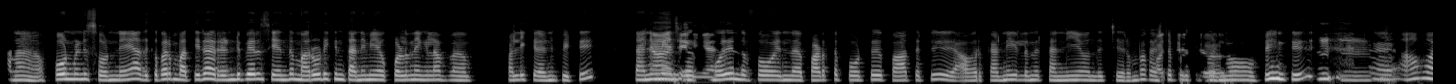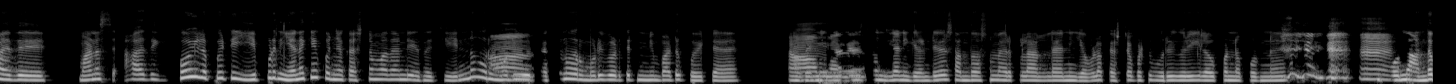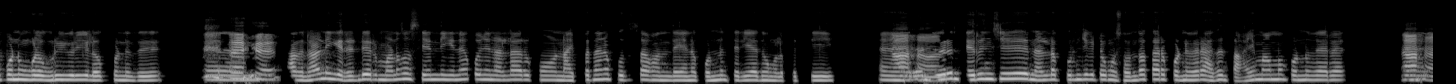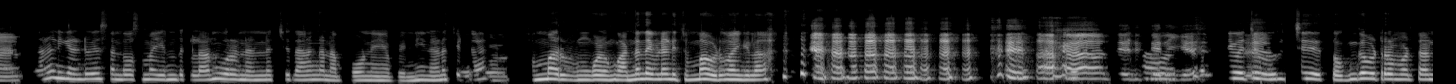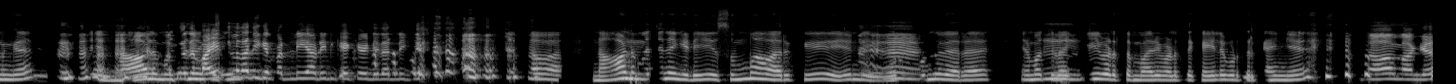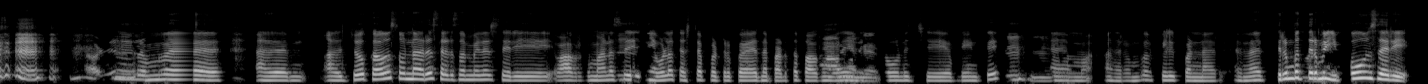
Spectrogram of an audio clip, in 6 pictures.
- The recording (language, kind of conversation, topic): Tamil, podcast, ஒரு படம் உங்களைத் தனிமையிலிருந்து விடுபடுத்த முடியுமா?
- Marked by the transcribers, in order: other background noise; tapping; "கண்ணுல" said as "கண்ணீர்ல"; chuckle; laughing while speaking: "அப்படீன்னுட்டு"; laugh; distorted speech; laughing while speaking: "ஆ, ஹ"; static; laugh; laughing while speaking: "ஆஹா. சரி சரிங்க. ம் அப்போ … வேண்டியது தானே நீங்க?"; laughing while speaking: "சும்மா விடுவாய்ங்களா? கட்டி வச்சு ஆமா … ஏ நாலு மச்சினனுங்கடி"; laugh; laugh; laughing while speaking: "ஆ"; laughing while speaking: "ஆமாங்க. ம்"; laugh; laughing while speaking: "அப்டின்னு ரொம்ப"; drawn out: "ரொம்ப"; in English: "ஃபீல்"; other noise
